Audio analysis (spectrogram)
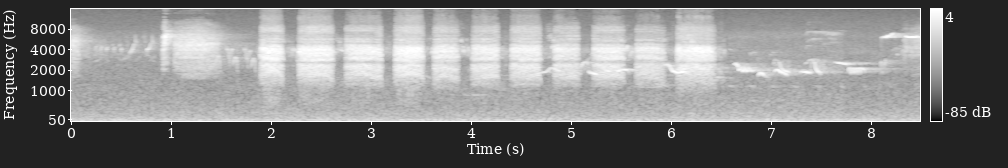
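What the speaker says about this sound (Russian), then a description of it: "Растущие птенцы все время просят еды" Nestlings begging for food inside a tree hollow in the Volga delta, a run of about a dozen loud, rhythmic raspy squawking bursts, close and alone, followed by thinner chirps.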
